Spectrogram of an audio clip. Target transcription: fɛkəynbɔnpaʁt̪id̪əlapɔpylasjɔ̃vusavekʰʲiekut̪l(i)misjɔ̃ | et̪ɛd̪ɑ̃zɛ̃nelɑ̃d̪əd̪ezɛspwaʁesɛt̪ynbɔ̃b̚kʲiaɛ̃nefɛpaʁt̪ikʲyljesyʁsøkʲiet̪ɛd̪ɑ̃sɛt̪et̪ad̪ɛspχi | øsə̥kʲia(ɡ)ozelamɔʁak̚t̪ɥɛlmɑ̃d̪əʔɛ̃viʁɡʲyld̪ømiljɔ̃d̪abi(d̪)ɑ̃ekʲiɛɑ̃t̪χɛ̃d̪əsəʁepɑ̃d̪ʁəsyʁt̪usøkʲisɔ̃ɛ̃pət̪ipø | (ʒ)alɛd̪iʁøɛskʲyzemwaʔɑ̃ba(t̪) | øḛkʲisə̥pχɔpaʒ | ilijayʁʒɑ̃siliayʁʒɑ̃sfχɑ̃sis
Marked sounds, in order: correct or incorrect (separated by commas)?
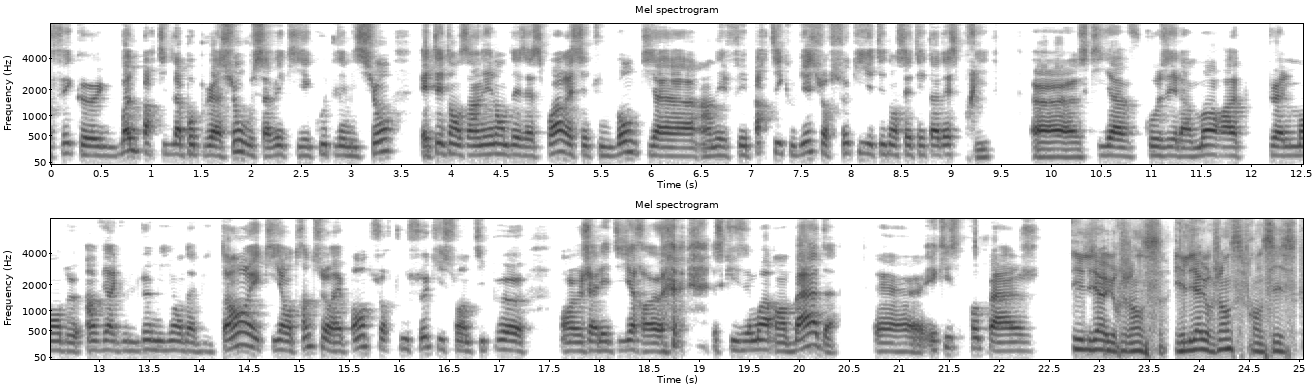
incorrect, incorrect, incorrect, correct, incorrect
